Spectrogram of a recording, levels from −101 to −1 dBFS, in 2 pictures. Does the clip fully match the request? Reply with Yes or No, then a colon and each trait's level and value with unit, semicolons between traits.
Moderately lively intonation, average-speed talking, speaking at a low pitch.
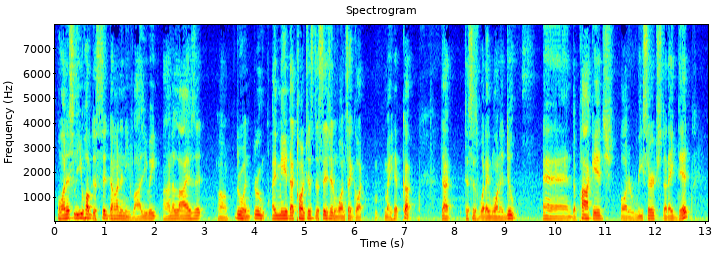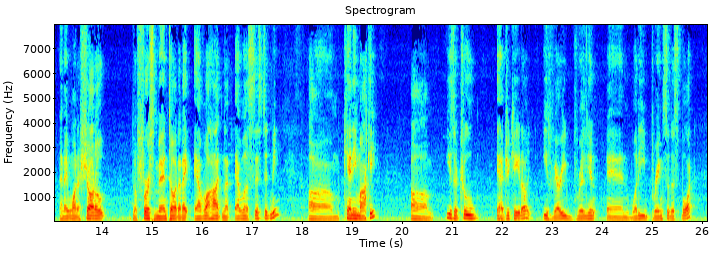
Yes: average, 3.4 semitones; average, 180 wpm; low, 115 Hz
